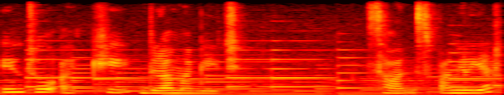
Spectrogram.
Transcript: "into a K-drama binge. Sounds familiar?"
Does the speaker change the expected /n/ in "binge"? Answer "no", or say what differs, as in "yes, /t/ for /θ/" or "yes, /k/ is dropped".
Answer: yes, /n/ is dropped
